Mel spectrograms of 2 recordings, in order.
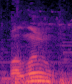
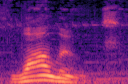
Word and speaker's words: Walloons: It rhymes with balloons. Saloon. No, it starts with a W. Walloons. Walloons, which just means a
